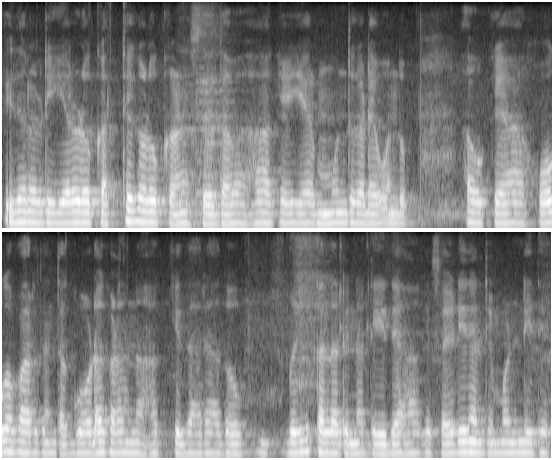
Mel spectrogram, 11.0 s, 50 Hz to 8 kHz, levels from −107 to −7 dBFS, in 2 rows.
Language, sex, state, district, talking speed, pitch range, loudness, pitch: Kannada, male, Karnataka, Raichur, 110 wpm, 125-135 Hz, -17 LUFS, 130 Hz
